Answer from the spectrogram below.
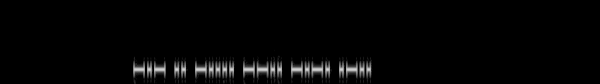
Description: Morse code, heard as a keyed tone, about 34 wpm, 700 Hz. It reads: KI6ZCL
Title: USA Call Signs - 6 Characters - Repeated 2x - 35wpm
